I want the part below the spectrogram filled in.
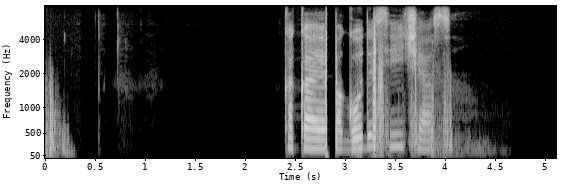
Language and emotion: Russian, neutral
